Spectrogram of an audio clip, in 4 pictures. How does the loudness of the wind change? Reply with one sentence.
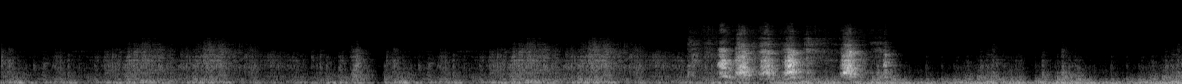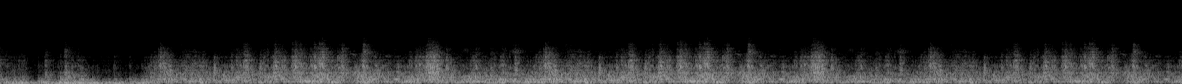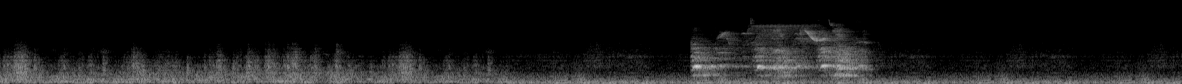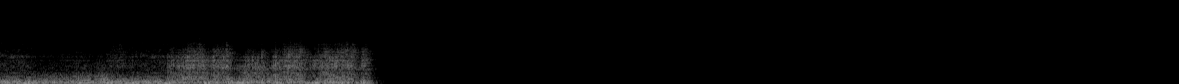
The loudness of the wind goes up, then down.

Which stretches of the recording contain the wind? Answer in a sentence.
You can hear the wind from 0.0 to 39.1 s.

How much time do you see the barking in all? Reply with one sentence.
The barking can be heard for 4 seconds in total.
